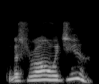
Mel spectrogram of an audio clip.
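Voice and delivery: high-pitched imitation of a challenging relative; high, querulous mock question; relative's challenge. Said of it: "he's saying to me".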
